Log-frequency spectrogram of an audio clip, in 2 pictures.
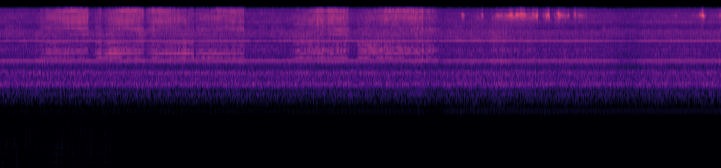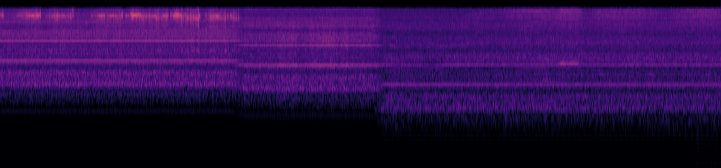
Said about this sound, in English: we can start turning the pen to shape.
